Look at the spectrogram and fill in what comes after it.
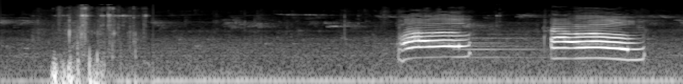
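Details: Ros, a pet cat filmed from his own collar camera while roaming outdoors, gives two clear drawn-out meows about a second apart, each steady then slightly falling, after a brief rustling thump and over a low steady hum.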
